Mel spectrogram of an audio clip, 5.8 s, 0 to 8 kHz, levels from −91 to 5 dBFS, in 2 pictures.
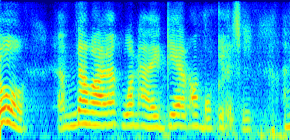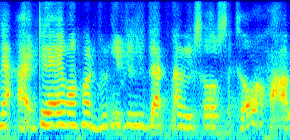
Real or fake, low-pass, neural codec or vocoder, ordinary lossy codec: fake; none; codec, 16 kHz, 1 kbps, FreqCodec, smaller model; none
